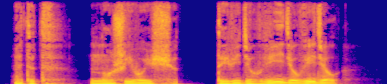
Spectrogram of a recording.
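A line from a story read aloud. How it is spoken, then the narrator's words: Grumbled mutter. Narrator (Russian): Буркнул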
